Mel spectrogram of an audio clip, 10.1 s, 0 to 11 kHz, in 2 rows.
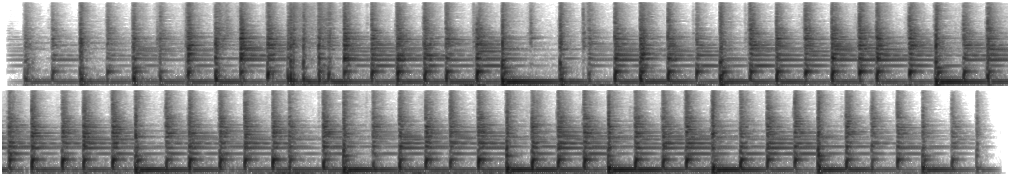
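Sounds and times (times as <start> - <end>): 
membranophone drum: 0.0 - 10.0.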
